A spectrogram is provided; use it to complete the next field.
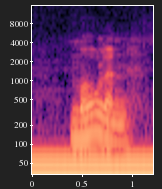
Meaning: mill
- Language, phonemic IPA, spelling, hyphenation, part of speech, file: Dutch, /ˈmoː.lə(n)/, molen, mo‧len, noun, Nl-molen.ogg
